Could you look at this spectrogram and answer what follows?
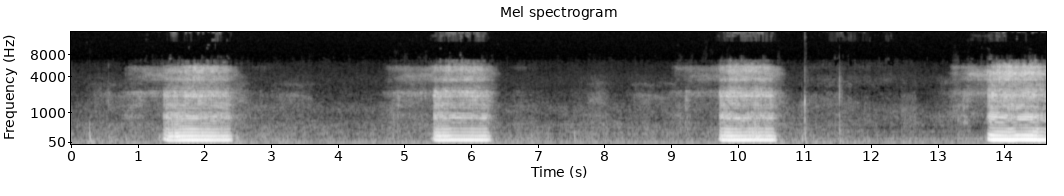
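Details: Loud, rattling, low snores on each inhalation, about 15 a minute, with quiet pauses between them in a small room; snoring, apparently a husband.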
